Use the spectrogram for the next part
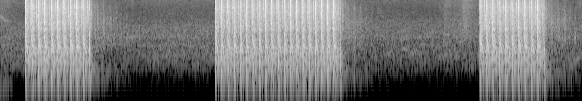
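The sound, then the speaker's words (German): Three bursts of automatic rifle fire during a shooting exercise, emptying a whole magazine, each a rapid, evenly spaced string of loud, sharp cracks lasting about one to one and a half seconds, separated by quieter pauses. No one speaks. “Feuerstoß schießen. Ein ganzes Magazin leerballern.”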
